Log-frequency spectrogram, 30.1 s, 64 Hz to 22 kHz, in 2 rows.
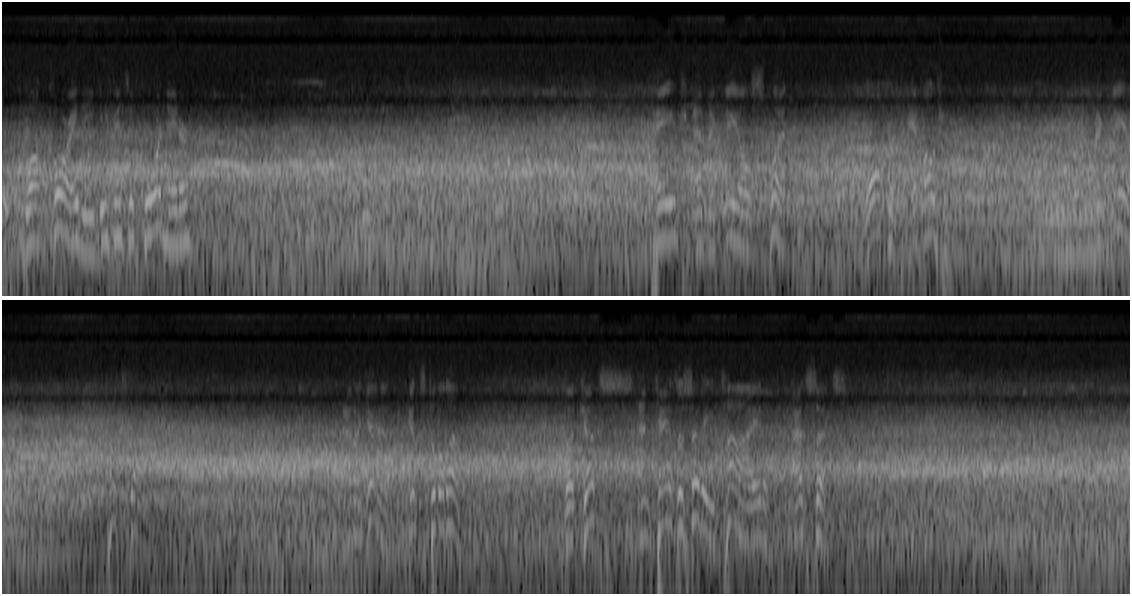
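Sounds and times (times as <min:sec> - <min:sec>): stadium crowd voices and shouts: 0:00.0 - 0:30.0.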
